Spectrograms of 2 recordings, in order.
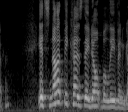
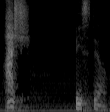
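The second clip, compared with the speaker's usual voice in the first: whispered and much softer, gentle but firm; hushed command; 8 semitones lower, 12 dB quieter, much slower than usual. Retold or imitated. Jesus speaking to the stormy sea, a soft whispered hush.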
